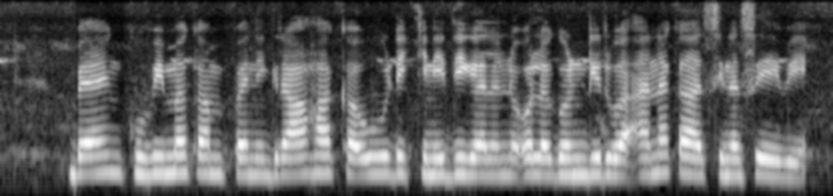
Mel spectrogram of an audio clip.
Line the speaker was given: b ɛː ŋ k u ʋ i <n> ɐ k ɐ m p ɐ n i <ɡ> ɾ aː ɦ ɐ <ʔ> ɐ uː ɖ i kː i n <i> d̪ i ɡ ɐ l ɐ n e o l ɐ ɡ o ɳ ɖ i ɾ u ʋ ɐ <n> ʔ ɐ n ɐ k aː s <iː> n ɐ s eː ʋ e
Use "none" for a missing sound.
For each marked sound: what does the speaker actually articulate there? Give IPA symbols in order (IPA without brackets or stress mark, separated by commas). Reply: m, ɡ, k, i, none, i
